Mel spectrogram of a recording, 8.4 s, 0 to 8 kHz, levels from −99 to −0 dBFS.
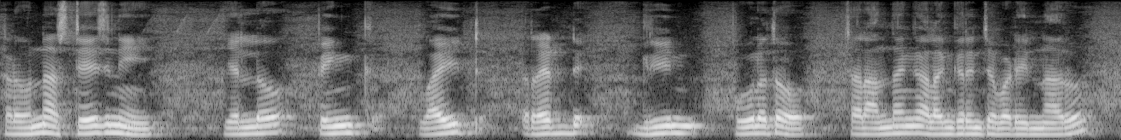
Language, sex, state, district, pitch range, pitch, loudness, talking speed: Telugu, male, Telangana, Mahabubabad, 130-155 Hz, 145 Hz, -15 LUFS, 100 wpm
